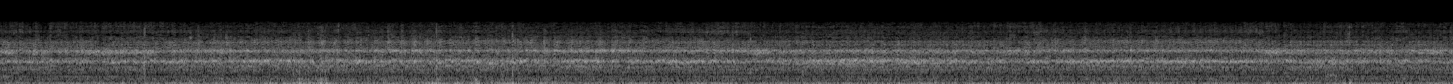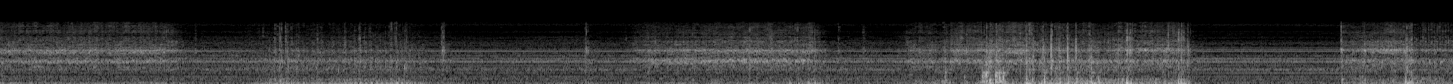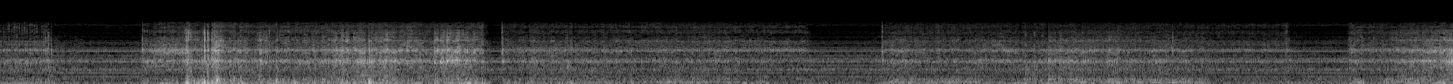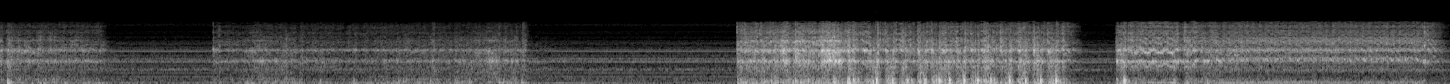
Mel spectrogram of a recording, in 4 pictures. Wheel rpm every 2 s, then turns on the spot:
70, 70, 70, 70, 70, 70, 70, 70, 20, 10, 20, 30, 50, 10, 30, 50, 70, 40, 30, 40, 40, 40, 40, 70, 40, 100, 240, 190, 240.
16-20 34-42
